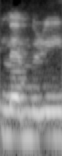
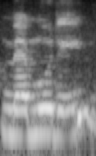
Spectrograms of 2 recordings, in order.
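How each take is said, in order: First: "memory" as MEM-uh-ree; "memory" with no o sound in the middle; standard pronunciation. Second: "memory" as mem-OR-ee, full o; "memory" with a prominent Indian-style o sound; Indian-style vowel. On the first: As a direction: reduce the middle vowel of "memory" to uh. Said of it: "you would hear it memory". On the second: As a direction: round the middle vowel of "memory" to aw. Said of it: "we Indians tend to use aw sounds". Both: Shown as a demonstration.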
